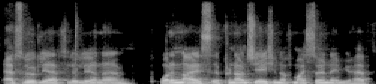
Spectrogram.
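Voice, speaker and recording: A man's voice: mid-range voice, flat delivery, fairly quick, dark tone. A man with a Danish accent introducing himself on a webinar panel, hesitant with many fillers. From Denmark. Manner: hesitant, many ums and uhs. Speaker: company founder, panelist. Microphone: video call. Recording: dull lo-fi call audio.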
